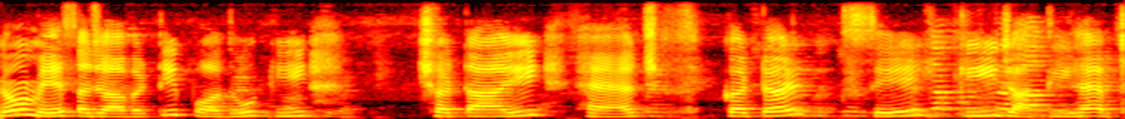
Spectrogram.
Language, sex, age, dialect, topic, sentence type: Hindi, female, 51-55, Marwari Dhudhari, agriculture, statement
